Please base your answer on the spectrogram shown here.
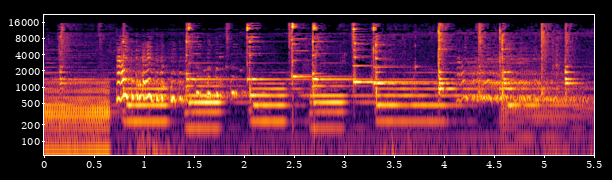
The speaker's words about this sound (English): Three fat turkeys with nothing to do. One waddled off. Then there were two.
